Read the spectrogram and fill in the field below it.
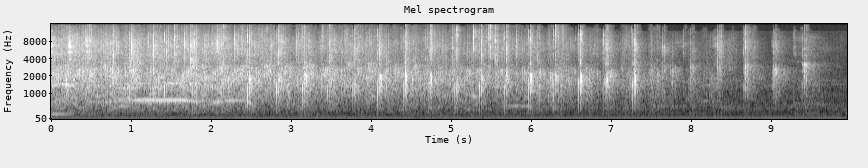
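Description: An audience at a middle school spring concert applauds steadily, a dense patter of many hands clapping at moderate distance that gradually thins out toward the end.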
